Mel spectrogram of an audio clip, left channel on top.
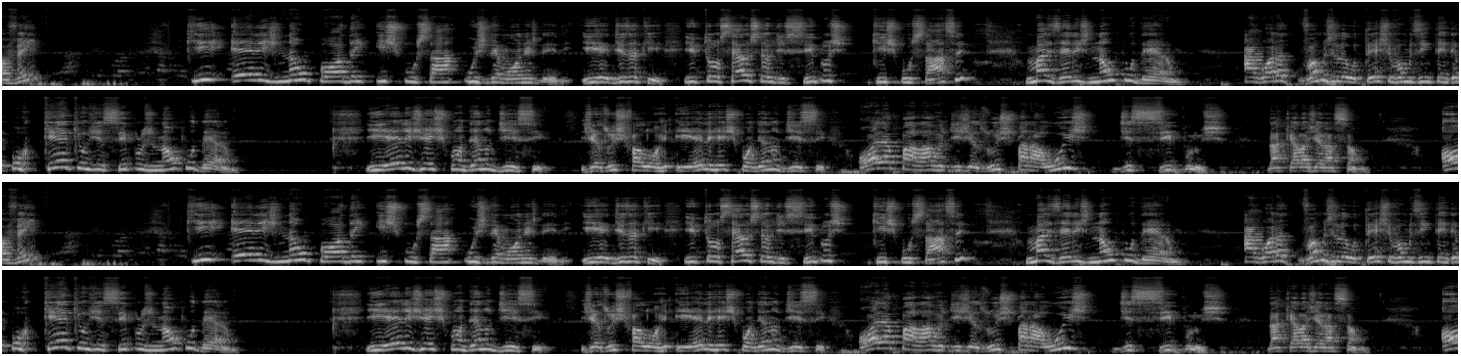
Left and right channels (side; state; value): both; identical; correlation 1.00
